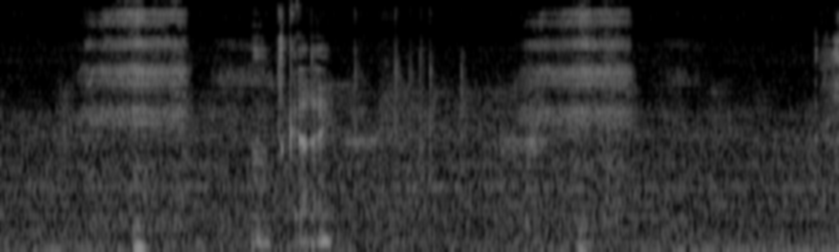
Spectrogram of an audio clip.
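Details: Brief low snorts and snuffling sounds at irregular intervals over steady background hiss while sleeping; snorting.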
